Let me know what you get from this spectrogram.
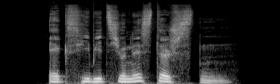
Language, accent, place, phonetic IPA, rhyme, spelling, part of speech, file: German, Germany, Berlin, [ɛkshibit͡si̯oˈnɪstɪʃstn̩], -ɪstɪʃstn̩, exhibitionistischsten, adjective, De-exhibitionistischsten.ogg
- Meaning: 1. superlative degree of exhibitionistisch 2. inflection of exhibitionistisch: strong genitive masculine/neuter singular superlative degree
